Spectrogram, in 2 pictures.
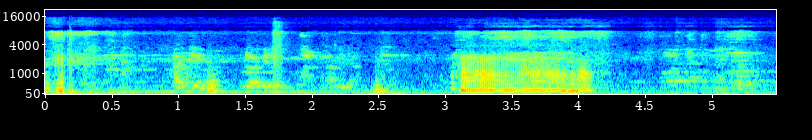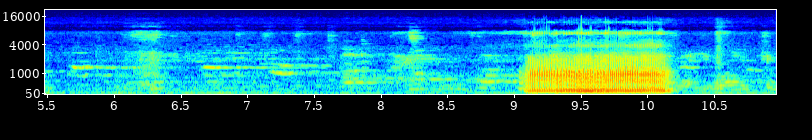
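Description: Two loud, rattling snores about six seconds apart over soft room sounds and faint music; ordinary snoring.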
